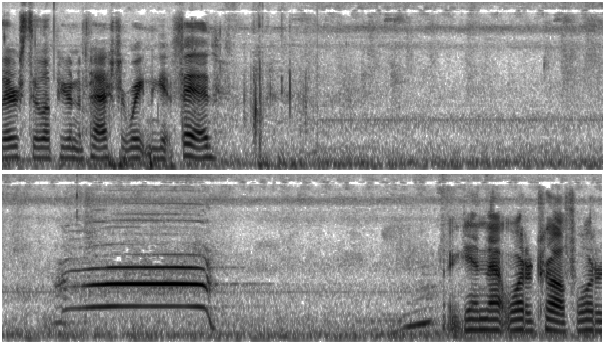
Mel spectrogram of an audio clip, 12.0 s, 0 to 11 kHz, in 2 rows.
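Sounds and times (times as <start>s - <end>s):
cattle bawling: 6.5s - 8.2s.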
